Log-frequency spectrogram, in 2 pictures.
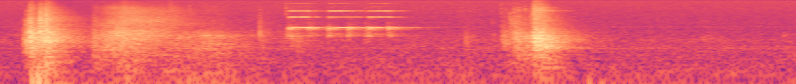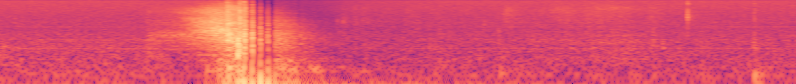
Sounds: Door, Slam, Alarm, Domestic sounds

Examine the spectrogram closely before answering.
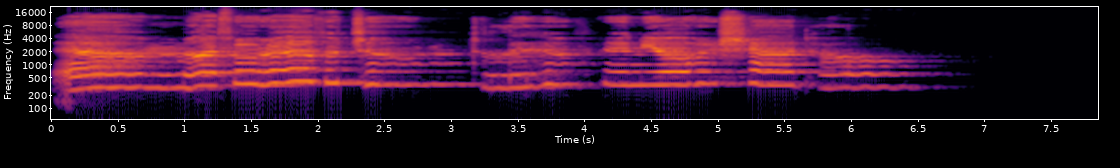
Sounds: Human voice, Female singing, Singing

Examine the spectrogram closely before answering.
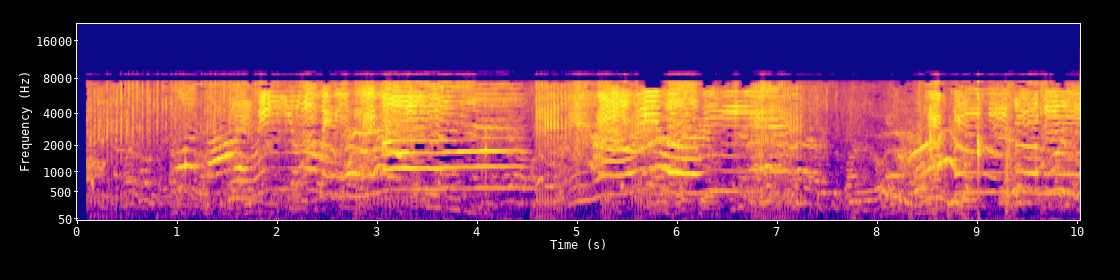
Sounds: Human voice, Singing

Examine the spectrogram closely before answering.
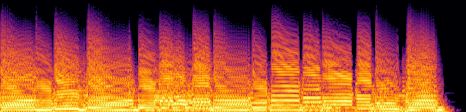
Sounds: Guitar, Plucked string instrument, Music, Musical instrument

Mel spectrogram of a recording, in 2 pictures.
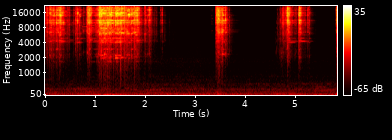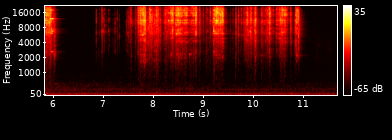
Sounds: Keys jangling, Domestic sounds

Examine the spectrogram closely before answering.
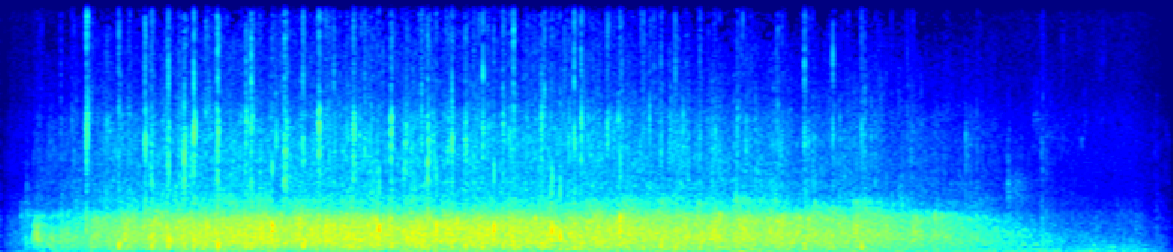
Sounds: Applause, Human group actions

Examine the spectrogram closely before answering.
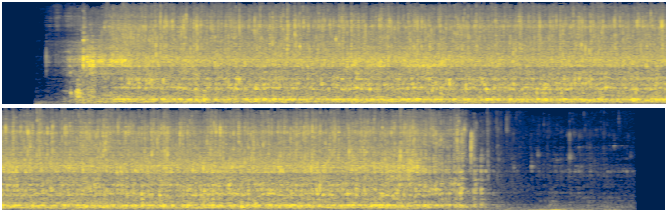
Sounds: Bathtub (filling or washing), Domestic sounds, Water tap

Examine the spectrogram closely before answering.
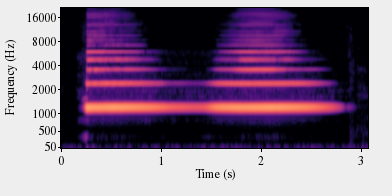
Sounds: Musical instrument, Wind instrument, Music

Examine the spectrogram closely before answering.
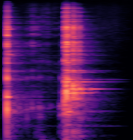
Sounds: dishes, pots and pans, Glass, Domestic sounds, Chink

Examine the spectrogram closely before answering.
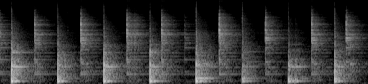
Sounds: Drum kit, Percussion, Music, Musical instrument

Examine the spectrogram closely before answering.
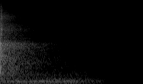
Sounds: Clapping, Hands

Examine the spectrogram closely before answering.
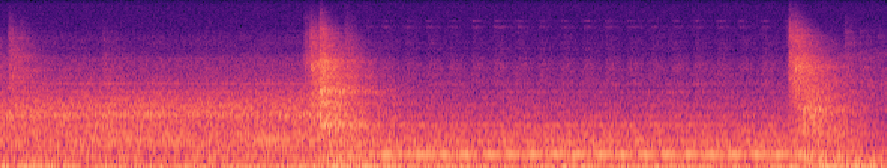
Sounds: Engine

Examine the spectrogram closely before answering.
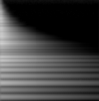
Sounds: Guitar, Plucked string instrument, Music, Musical instrument

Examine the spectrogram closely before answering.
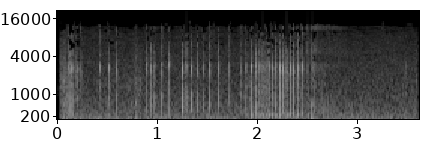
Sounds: Fart

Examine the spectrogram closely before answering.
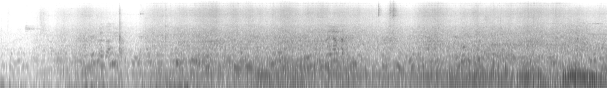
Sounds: Engine, Mechanisms

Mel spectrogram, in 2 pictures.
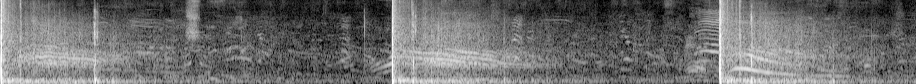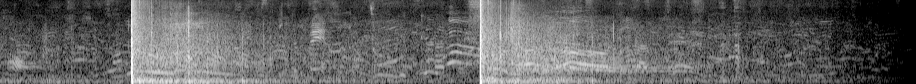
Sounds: Fireworks, Explosion

